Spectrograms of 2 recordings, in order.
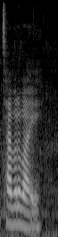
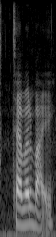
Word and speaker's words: Tabatabai: Sara Tabatabai. Tabatabai. – Tabatabai. – Tabatabai. – Nice! – Tabatabai, yes. – Okay. – Rather than like an I sound at the end, it ends with an E sound.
